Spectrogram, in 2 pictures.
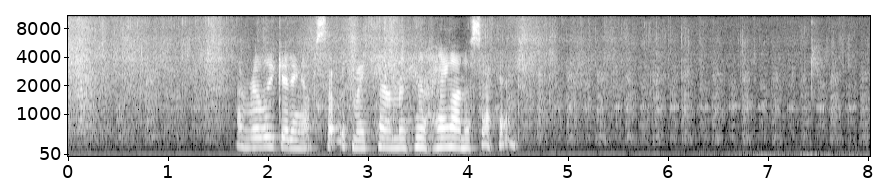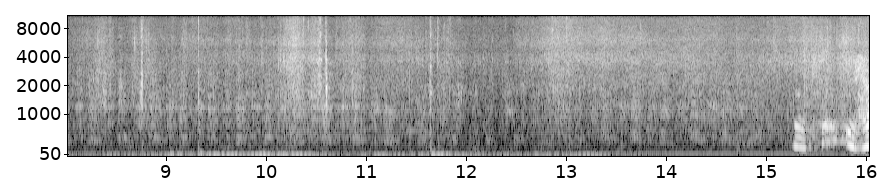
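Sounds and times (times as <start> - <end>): dog panting: 0.0 - 16.0.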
